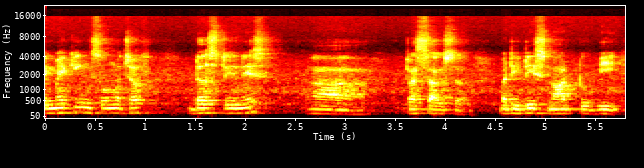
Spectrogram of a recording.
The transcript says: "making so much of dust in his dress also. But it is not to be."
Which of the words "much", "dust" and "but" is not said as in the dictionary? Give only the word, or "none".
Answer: none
